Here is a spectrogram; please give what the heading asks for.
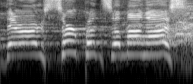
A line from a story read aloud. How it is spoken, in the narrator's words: the widow McCoy who stood up and called out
